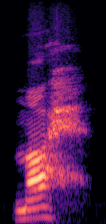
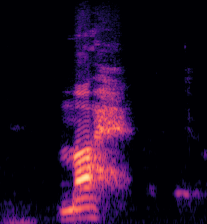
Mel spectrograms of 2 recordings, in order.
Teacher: لام زبر لا، یومائی ذلہ، میم ہا زبر مح. یہاں ہا حلق کے درمیان والے حصے سے ادا ہوگا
